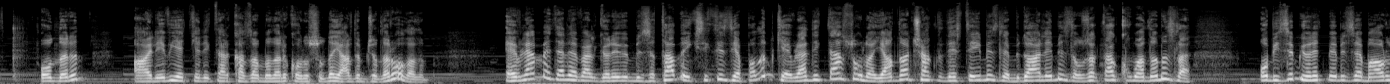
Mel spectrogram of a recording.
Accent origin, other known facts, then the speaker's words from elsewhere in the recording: Gaziantep, Turkey; accent: Antep; Antep ağzıyla ammanı bileyim mam derler bizim oralarda.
